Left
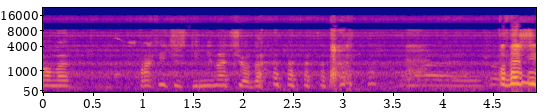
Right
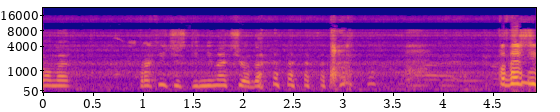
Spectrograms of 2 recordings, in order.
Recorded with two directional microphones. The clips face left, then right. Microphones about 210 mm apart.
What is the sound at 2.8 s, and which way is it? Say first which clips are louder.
Speech: left 1 dB; 5° left (ahead or behind).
